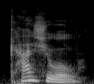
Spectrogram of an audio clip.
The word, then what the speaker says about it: casual: over the oh carrot casual casual casual and the stress would be casual this is you do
